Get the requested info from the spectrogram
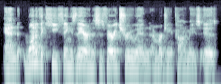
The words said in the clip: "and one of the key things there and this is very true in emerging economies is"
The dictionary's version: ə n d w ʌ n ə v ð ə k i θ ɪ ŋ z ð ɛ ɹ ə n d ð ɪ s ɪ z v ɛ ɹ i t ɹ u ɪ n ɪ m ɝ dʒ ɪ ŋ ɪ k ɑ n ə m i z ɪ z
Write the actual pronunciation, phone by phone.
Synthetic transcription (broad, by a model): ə n w ʌ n ə v ð ə k i θ ɪ ŋ z ð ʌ ɹ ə n ð ɪ s ɪ z v ɛ ɹ i t ɹ u ɪ n ɪ m ɝ dʒ ɪ ŋ ɪ k ɑ n ə m i z ɪ z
